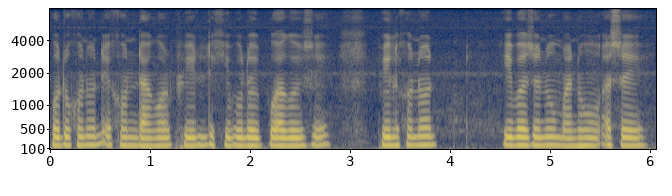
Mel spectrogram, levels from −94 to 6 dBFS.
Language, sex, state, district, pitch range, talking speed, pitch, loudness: Assamese, male, Assam, Sonitpur, 160-170 Hz, 130 wpm, 170 Hz, -15 LUFS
